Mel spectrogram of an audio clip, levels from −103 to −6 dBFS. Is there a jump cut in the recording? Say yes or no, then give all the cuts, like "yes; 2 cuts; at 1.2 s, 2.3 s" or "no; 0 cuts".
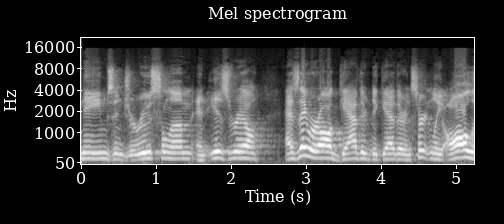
no; 0 cuts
